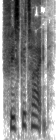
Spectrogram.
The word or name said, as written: fisketegn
